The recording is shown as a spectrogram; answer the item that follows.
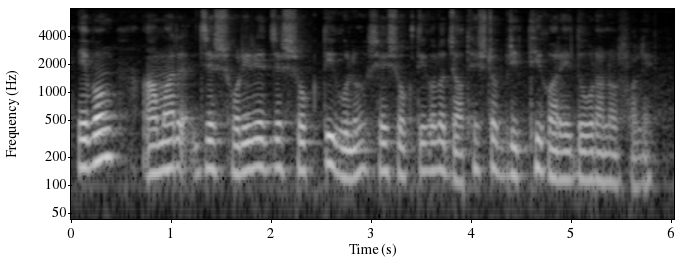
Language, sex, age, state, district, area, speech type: Bengali, male, 60+, West Bengal, Paschim Bardhaman, urban, spontaneous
